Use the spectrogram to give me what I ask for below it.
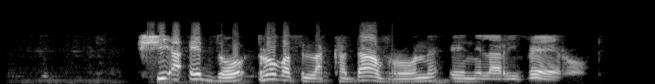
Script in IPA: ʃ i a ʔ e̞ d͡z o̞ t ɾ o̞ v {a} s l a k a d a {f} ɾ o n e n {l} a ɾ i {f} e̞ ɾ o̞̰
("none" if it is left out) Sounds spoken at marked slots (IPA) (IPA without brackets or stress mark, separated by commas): a, v, l, v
